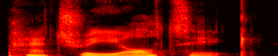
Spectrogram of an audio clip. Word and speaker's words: patriotic: Notice the pronunciation, patriotic. That's the adjective.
